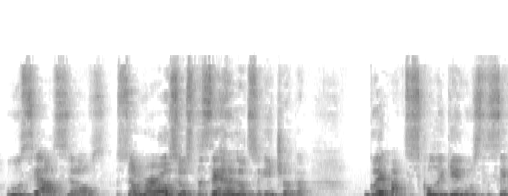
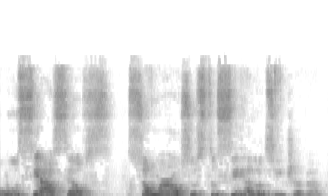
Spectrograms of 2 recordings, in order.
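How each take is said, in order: First: Emphatic, louder. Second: Said in the usual way. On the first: Real, not acted. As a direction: say it again louder and harder. Repeats the same words louder.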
